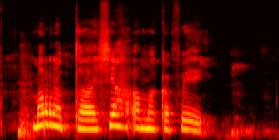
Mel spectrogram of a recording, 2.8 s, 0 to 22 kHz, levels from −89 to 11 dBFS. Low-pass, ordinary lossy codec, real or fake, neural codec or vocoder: none; none; fake; codec, 44.1 kHz, 7.8 kbps, Pupu-Codec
